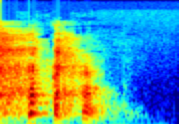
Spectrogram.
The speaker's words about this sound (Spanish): Yo estoy con una tos, eh, tuve un poco como neumonía, así que no te asustes, mi tos está bajo control, pero estoy bien.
